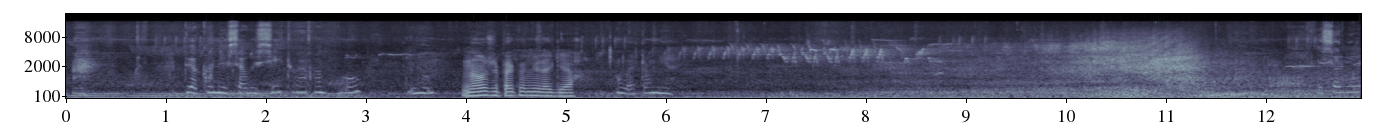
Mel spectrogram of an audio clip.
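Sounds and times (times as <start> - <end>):
airplane passing overhead: 0.0 - 12.9
speech: 1.2 - 6.2, 12.7 - 12.9
faint bird chirps: 2.9 - 9.9, 12.2 - 12.8.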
